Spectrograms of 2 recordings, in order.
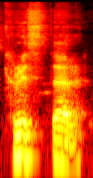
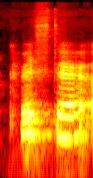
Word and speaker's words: Christer: But the correct pronunciation is Christer. Krister.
